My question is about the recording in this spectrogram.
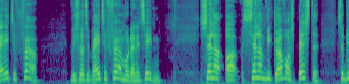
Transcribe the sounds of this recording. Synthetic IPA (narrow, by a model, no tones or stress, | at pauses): ɛːɪt͡sʰe̝lfɶɐ̰ | ʋislɔ̰ːt͡sʰeb̥ɛːɪt͡sʰe̝lfɶɐ̰mo̝d̥æɐnit͡sʰe̝̰ːd̥n̩ | sel̰ʔɒ̽sel̰ɒ̽mʋiɡ̥ɶɐʋɒːsb̥esd̥ə | sɒ̽b̥li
